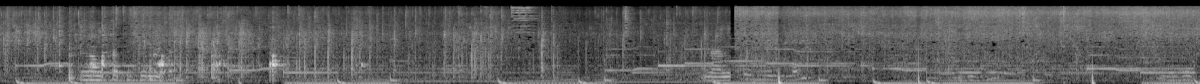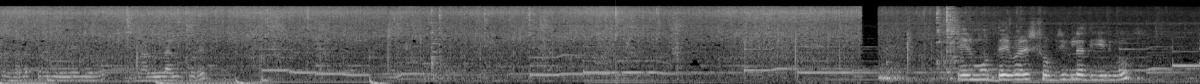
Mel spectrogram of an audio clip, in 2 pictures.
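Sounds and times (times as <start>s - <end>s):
vegetables sizzling in hot oil: 0.0s - 23.8s
steel spatula scraping a wok: 0.4s - 5.7s.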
